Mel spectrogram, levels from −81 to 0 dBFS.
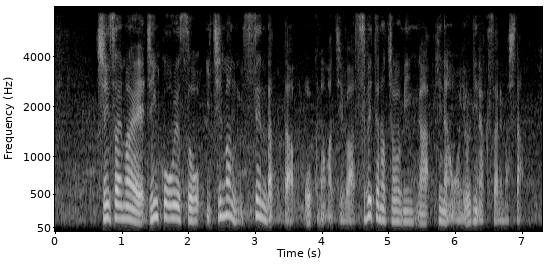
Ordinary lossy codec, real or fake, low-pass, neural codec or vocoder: none; fake; 7.2 kHz; vocoder, 22.05 kHz, 80 mel bands, HiFi-GAN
